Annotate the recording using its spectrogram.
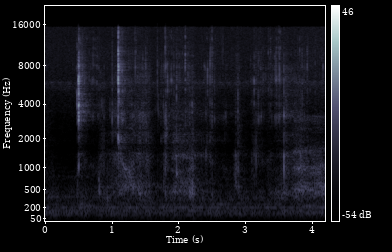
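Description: Close-miked chewing of food, with two sharp clicks about half a second and a second in and smaller wet mouth clicks after.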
